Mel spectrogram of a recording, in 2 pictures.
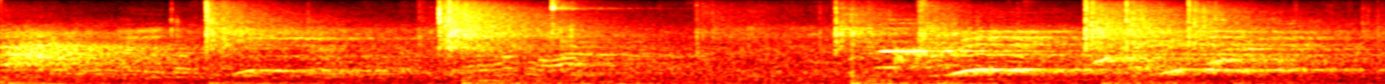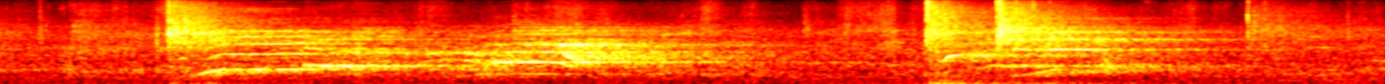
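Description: Young fighters shout loud, drawn-out battle cries through face masks.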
